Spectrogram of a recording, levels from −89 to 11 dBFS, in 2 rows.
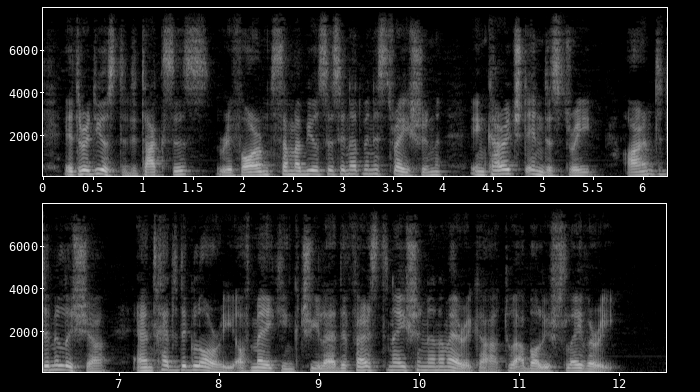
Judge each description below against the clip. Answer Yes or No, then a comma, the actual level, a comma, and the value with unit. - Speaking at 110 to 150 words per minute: Yes, average, 140 wpm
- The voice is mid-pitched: Yes, medium, 165 Hz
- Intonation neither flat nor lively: Yes, average, 4.5 semitones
